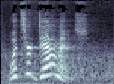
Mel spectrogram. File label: marine female, marine sassy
